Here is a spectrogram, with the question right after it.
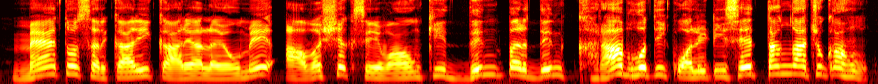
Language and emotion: Hindi, angry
